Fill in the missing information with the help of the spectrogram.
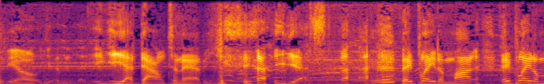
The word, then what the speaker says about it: Downton Abbey: Downton Abbey.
